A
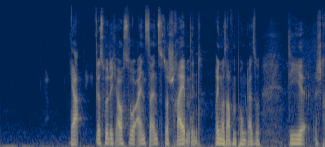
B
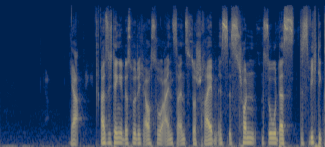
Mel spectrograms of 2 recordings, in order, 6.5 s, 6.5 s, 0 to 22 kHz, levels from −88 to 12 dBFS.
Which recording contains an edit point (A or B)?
A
